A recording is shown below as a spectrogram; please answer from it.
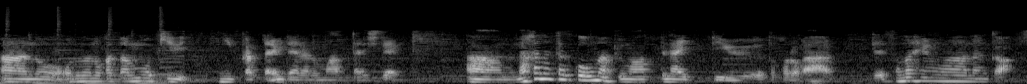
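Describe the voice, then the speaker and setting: A man with lively intonation and big swings in loudness, music in the background. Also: medium pitch for a man, moderate pace. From Tokyo. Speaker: university student. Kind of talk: casual chat.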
